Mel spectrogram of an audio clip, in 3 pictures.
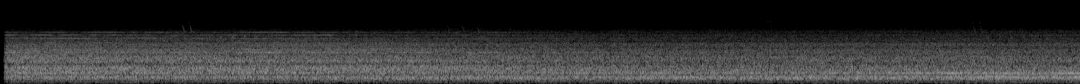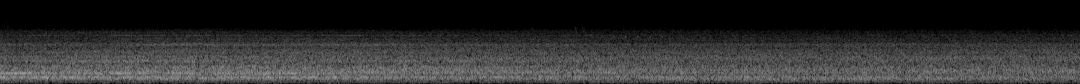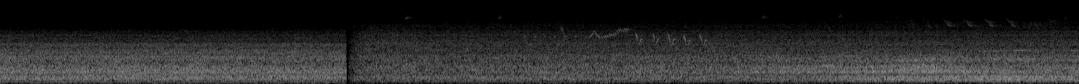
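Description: Jet airliner engines running at low power on an airfield: a steady rushing noise with a faint high whine. It breaks off abruptly for a moment near the end, then goes on slightly quieter.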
